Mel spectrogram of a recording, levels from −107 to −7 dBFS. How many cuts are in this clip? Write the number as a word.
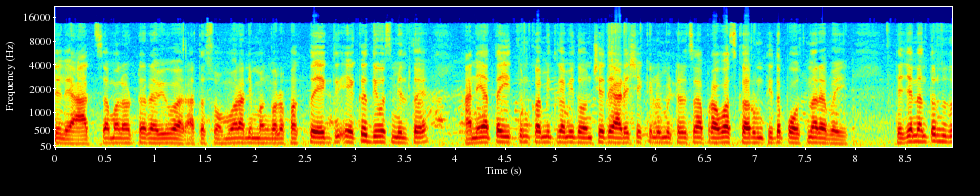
zero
